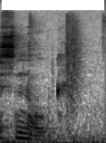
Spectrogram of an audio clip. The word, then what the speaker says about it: Snoke: Como nieve, pero con K E al final. – Como snorkel, pero no. – Snoke. Es como Snoke.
